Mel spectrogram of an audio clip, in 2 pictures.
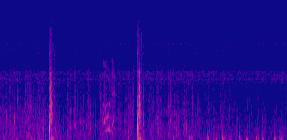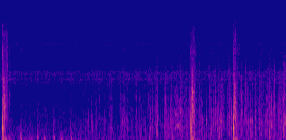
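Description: A soft click sounds each time a menu option changes.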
